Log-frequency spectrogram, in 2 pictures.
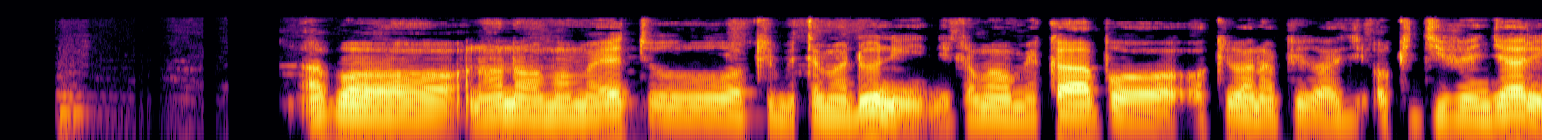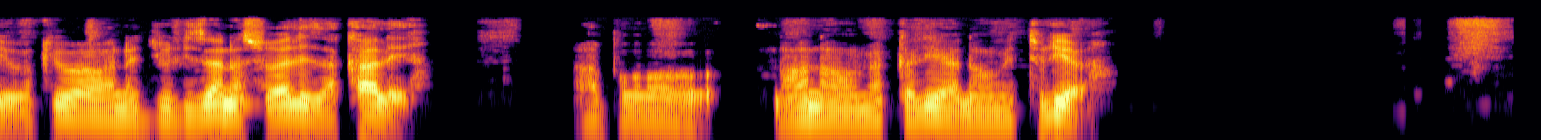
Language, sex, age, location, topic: Swahili, male, 36-49, Wajir, health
